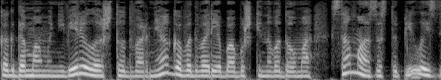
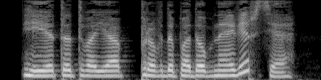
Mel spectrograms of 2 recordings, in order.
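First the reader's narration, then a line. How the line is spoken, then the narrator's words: Skeptical snort. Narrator (Russian): хмыкнул Яблонев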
